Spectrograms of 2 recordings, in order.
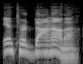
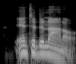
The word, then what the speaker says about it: Interdonato: I want to thank you, Kim Interdonata. How do you pronounce your last name? It's called Interdonato. – Interdonato.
